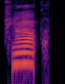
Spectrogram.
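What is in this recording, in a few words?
"knh2ko", Proto-Indo-European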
